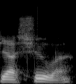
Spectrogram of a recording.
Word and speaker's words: Yeshua: But I just learned that this year about his real name being pronounced Yeshua.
